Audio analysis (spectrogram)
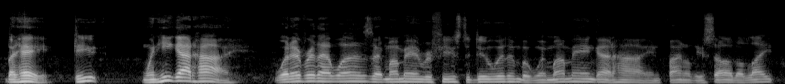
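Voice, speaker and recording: Laid-back slangy man chatting. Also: medium pitch. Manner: laid-back slangy banter, drawn-out storytelling. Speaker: podcast co-host. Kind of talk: casual chat.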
